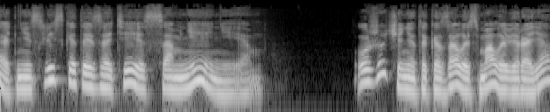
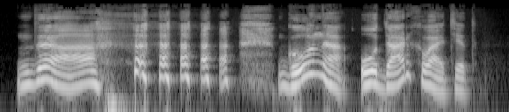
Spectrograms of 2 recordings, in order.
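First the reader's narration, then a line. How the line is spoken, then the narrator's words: Interjecting. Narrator (Russian): вставил Ларри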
